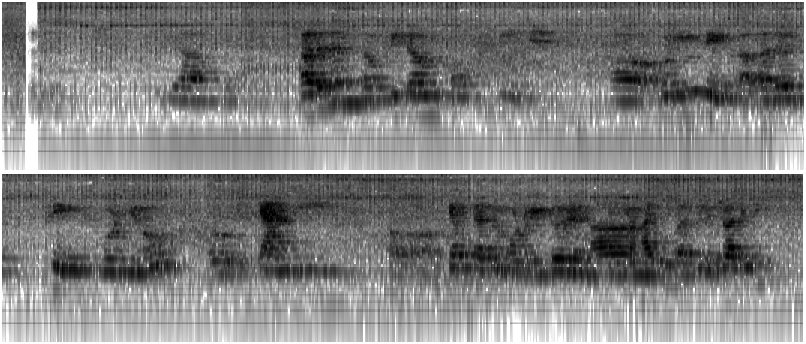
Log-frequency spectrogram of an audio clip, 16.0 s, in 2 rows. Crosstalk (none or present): present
